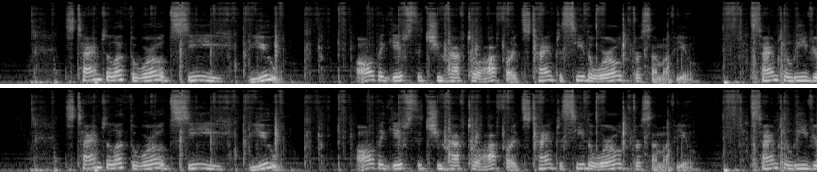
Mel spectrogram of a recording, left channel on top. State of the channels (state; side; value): normal; both; correlation 0.75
